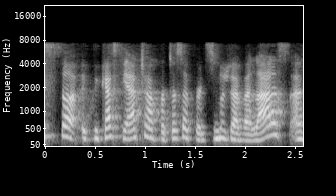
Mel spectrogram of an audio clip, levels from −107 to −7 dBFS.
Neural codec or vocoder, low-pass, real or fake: codec, 16 kHz, 1.1 kbps, Voila-Tokenizer; 7.2 kHz; fake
